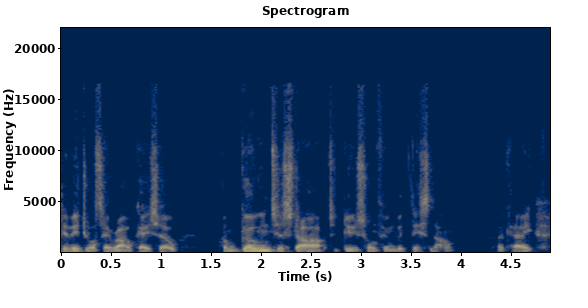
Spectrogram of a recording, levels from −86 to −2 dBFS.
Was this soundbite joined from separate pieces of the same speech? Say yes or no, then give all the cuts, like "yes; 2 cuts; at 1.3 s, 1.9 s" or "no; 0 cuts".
no; 0 cuts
